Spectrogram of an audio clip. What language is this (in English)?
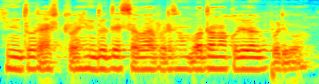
Odia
